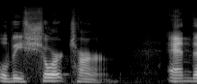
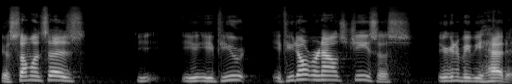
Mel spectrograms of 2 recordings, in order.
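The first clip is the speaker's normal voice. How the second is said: ordinary delivery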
